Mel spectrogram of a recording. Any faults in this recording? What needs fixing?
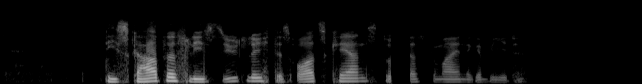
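At 2.04 s the speech level drops by about 6 dB in one step, likely the call software stepping the microphone volume down. Disable automatic input gain control and set a fixed, safe level.

From 3.9 s to the end, a 200 ms silence is followed by duller speech, about 10 dB quieter, over a faint new noise floor. The likely cause is the input switching to a poorer device. Lock the recording to one input device and prevent headsets from switching into their call profile mid-session.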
